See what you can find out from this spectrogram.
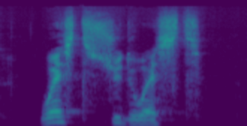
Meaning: west-southwest (compass point)
- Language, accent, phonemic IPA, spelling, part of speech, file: French, France, /wɛst.sy.dwɛst/, ouest-sud-ouest, noun, LL-Q150 (fra)-ouest-sud-ouest.wav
